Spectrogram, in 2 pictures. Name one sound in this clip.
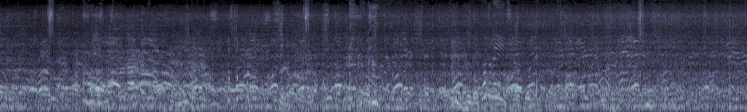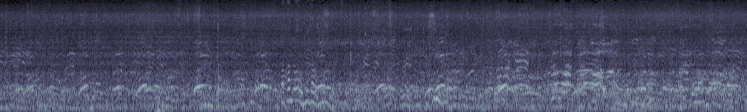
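A large crowd of men and women chatters and calls out outdoors.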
